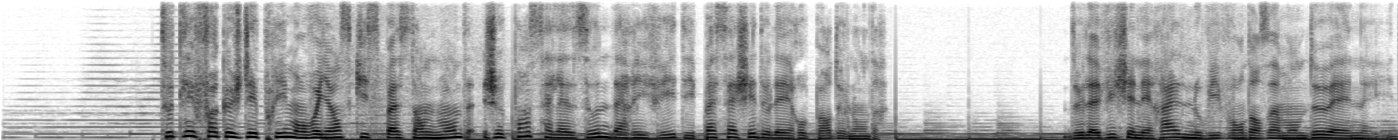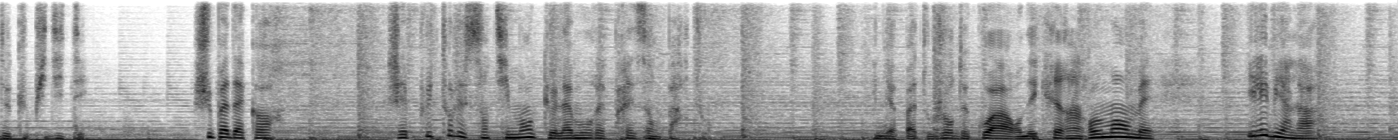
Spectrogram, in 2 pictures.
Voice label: Doublage Film Voix off droite nature; Love Actually

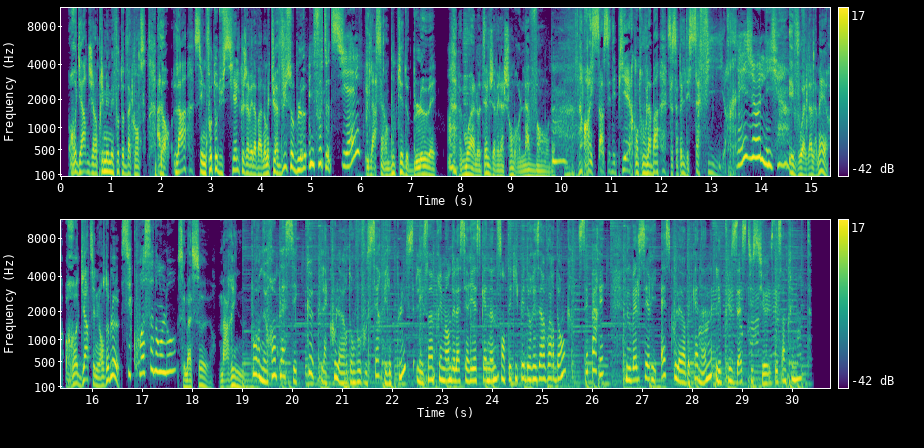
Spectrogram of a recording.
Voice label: souriante humour

